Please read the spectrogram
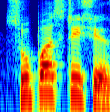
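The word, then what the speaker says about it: superstitious: सुपरस्टिशियस, और उसकी pronunciation होती है सुपरस्टिशियस, जो कि यहां पे लिखी हुई है।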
